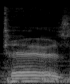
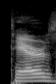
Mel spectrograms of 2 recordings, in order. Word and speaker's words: tear: E a pronúncia também muda.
